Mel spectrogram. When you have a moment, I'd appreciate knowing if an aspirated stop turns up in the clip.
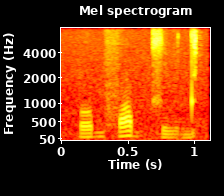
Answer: no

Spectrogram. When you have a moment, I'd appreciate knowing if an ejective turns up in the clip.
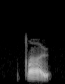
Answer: no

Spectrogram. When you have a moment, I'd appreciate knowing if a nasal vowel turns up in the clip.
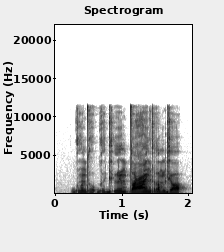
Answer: yes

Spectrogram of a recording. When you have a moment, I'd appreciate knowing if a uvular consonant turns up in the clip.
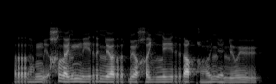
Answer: yes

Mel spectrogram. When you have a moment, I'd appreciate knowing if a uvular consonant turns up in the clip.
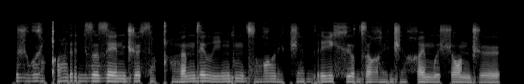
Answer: yes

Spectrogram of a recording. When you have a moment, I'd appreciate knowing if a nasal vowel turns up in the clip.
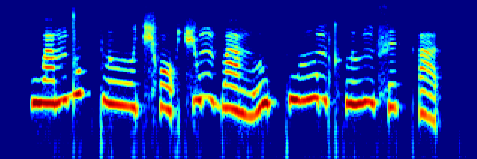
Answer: no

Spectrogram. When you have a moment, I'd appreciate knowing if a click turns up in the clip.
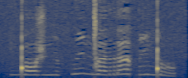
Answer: yes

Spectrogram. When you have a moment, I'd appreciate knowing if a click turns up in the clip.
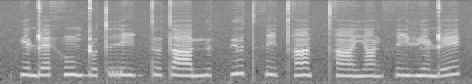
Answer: no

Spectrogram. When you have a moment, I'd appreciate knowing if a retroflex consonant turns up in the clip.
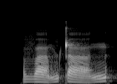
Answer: yes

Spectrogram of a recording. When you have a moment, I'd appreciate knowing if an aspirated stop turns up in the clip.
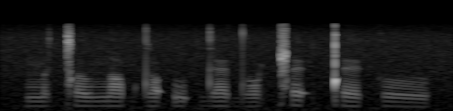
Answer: no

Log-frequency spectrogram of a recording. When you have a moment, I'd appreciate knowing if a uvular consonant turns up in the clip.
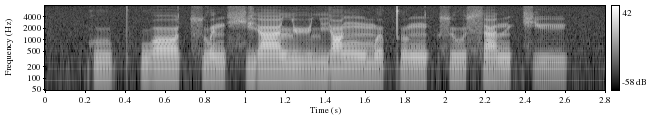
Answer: no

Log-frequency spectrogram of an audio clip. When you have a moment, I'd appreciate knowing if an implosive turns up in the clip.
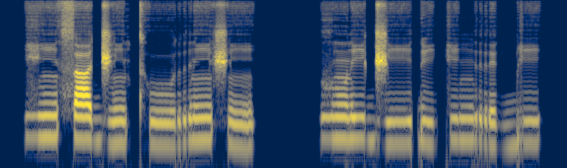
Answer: yes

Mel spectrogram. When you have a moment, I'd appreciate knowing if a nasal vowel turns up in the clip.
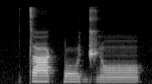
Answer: yes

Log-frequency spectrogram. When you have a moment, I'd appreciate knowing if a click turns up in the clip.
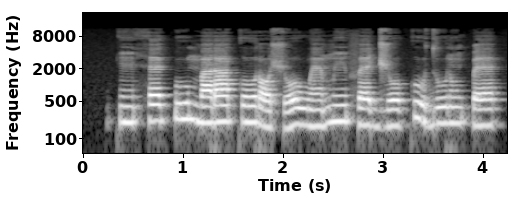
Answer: no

